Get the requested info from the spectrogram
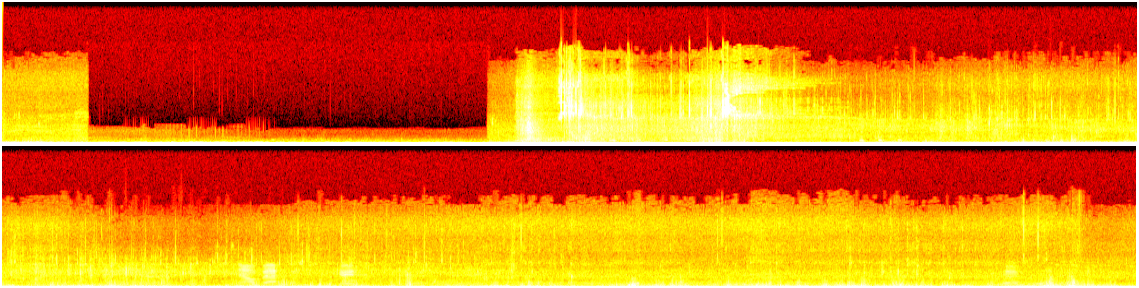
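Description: Sea water sloshing and splashing around a waterproof action camera sitting at the waterline, with wind on the microphone. For about three seconds near the start the sound turns dull and muffled, then a loud burst of splashing comes at about four seconds.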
